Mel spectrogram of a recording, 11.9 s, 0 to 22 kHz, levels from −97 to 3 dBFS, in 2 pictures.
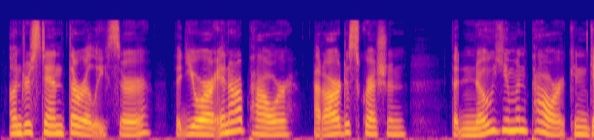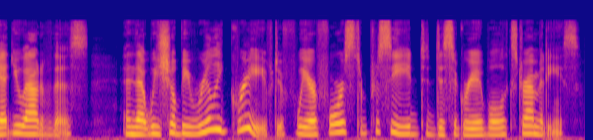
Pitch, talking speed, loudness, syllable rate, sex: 215 Hz, 190 wpm, -18 LUFS, 5.7 syllables/s, female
